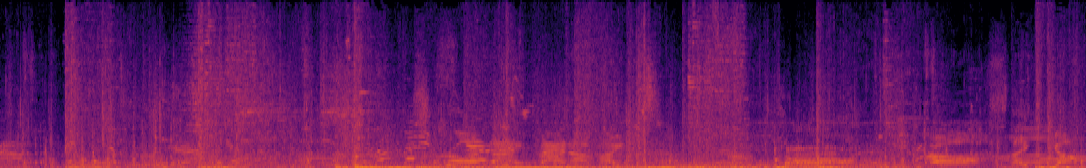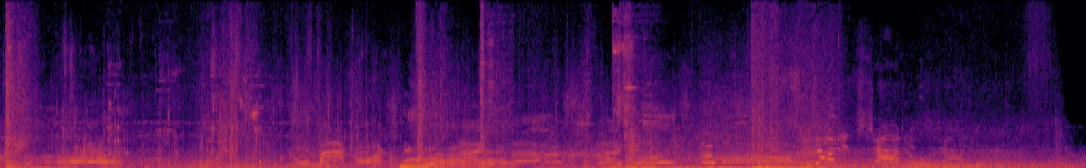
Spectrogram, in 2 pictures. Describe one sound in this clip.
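Monsters growl and roar in combat.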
